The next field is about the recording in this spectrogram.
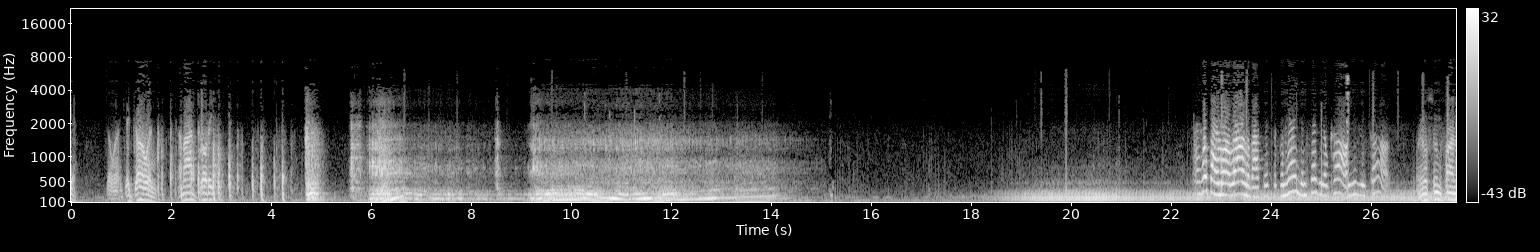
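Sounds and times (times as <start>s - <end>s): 
speech: 0.0s - 3.2s, 22.8s - 27.7s
sharp thuds: 1.7s - 9.0s
low rumble: 4.4s - 27.7s
car engine turning over, revving and driving away: 4.6s - 15.0s, 18.4s - 27.7s.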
